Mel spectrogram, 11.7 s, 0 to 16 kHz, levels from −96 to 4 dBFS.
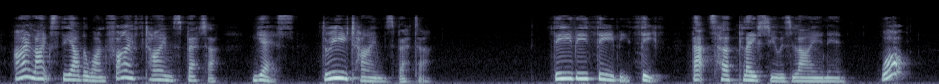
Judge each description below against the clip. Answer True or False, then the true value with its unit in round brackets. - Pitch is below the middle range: False (190 Hz)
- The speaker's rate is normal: False (120 wpm)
